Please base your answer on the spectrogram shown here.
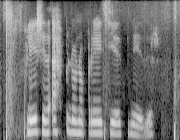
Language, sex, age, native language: Icelandic, female, 9, Icelandic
